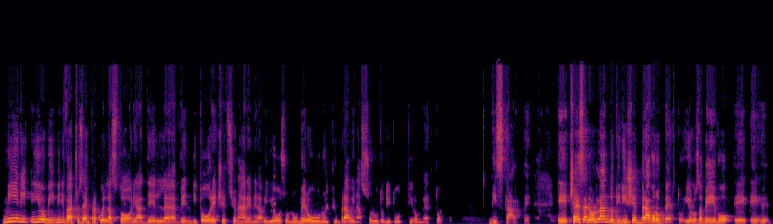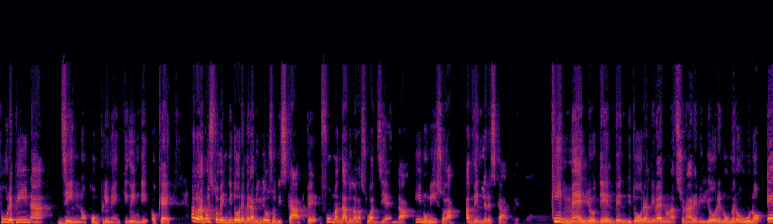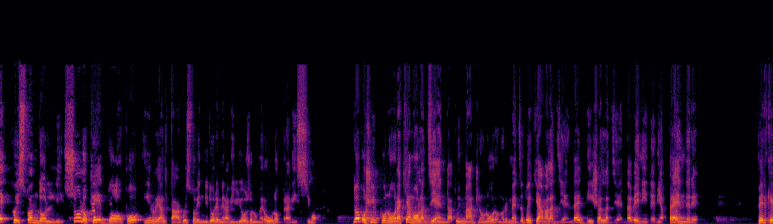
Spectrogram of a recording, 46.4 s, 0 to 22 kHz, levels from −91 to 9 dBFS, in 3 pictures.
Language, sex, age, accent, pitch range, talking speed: Italian, male, 40-59, native, 145-225 Hz, 130 wpm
